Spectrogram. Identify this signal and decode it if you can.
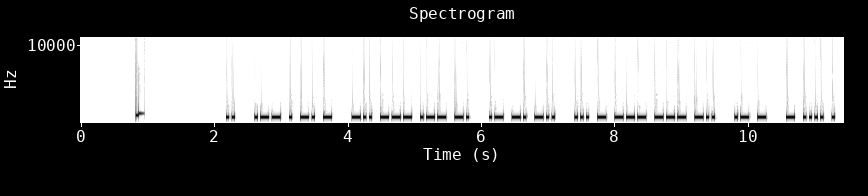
Morse code, heard as a keyed tone, about 28 wpm, 700 Hz. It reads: I WENT DOWN AND STOOD AT THE
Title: Sentences from Top 1000 Words - Review Part 2 - 28wpm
